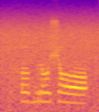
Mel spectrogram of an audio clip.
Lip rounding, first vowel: unrounded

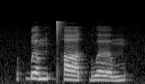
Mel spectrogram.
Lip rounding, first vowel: unrounded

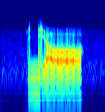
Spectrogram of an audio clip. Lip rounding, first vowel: unrounded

